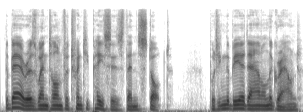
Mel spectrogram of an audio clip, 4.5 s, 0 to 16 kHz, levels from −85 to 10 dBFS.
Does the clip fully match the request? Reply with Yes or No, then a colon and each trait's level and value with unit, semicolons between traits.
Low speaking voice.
Yes: low, 105 Hz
